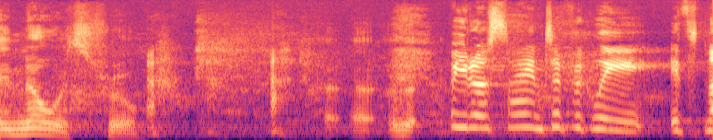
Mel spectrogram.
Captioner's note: laughing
